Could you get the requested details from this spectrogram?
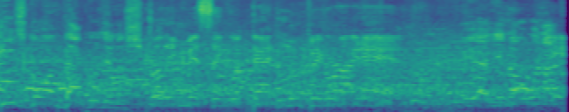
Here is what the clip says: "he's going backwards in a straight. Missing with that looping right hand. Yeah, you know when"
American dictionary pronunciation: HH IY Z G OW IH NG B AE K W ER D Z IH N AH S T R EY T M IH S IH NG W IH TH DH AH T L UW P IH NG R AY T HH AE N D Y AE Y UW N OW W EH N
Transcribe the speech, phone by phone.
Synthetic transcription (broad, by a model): HH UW Z G OW IH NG B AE K W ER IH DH AH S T L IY M IH S IH NG W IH DH AH T L UW P IH NG R AY T HH AE N D Y AE Y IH N OW W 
